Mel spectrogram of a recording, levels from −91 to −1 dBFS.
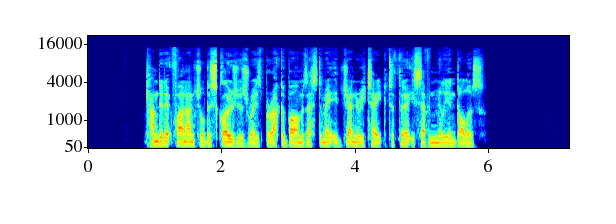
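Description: From start to finish the speech carries plainly audible lossy-coding damage, most likely Vorbis compression at a low quality setting, around 29 kbps by the sound of it. Nothing is present above 14.2 kHz, where the encoder has cut the band off. Below that, the treble has been quantised so coarsely that fine detail is replaced by noise of similar energy, so the speech turns hissy and grainy, voiced tones sound roughened, and consonant attacks are blurred.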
